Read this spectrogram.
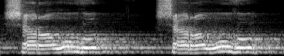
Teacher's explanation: کوثر، کاف واو زبر کو، واو ساکن سے پہلے زبر ہے، واولین ہوا، اس لیے واولین کو نرم آواز کے ساتھ جلد پڑھیں، معروف پڑھیں، مجہول آواز سے بچیں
